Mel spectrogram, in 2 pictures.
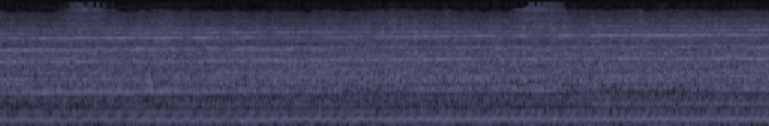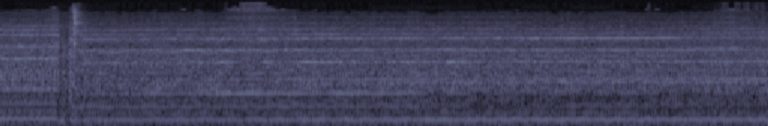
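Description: A Porsche race car engine in the iRacing video game drones at a steady high pitch, briefly dipping in tone mid-clip as if shifting gear, then holding on; fairly quiet, no talk.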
